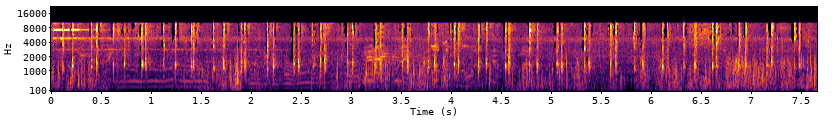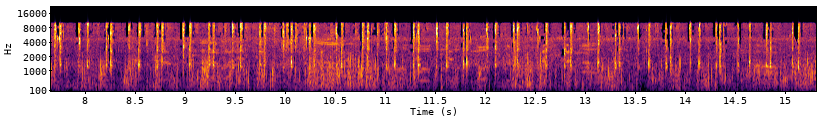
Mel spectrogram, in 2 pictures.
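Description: A wooden cart rattles and creaks as it rolls along.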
